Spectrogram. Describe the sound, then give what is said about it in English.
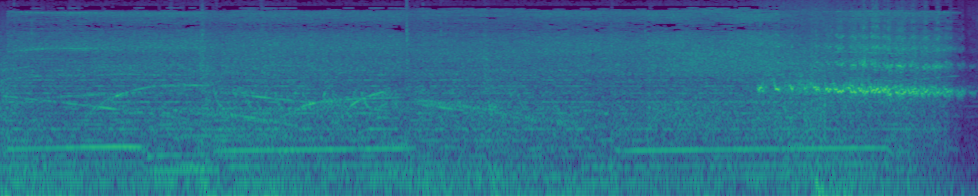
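A loud, steady car engine roars throughout while tires squeal in wavering, high-pitched skids, with a sharper screech rising near the end. No one speaks. “Wanna see my car?”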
